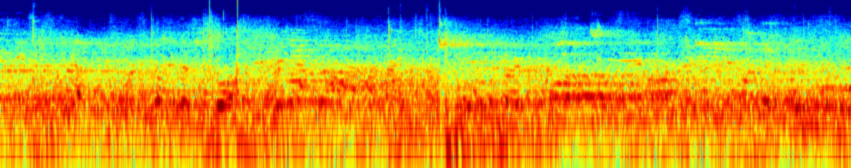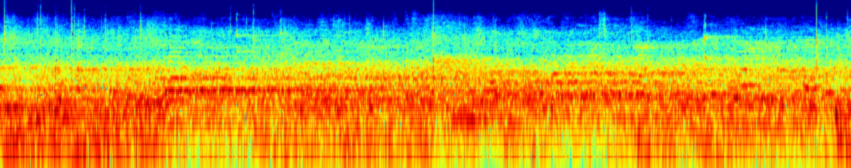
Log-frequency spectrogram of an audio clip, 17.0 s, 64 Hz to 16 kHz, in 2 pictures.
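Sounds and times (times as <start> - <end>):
players calling in echoing hall: 0.0 - 17.0.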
